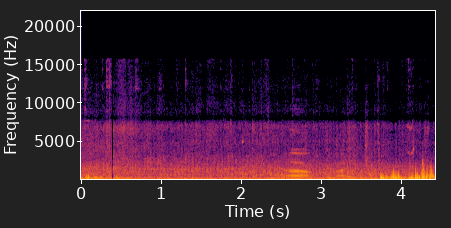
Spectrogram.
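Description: Jeep's engine and road noise heard from inside the cabin while driving, a steady low rumble.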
